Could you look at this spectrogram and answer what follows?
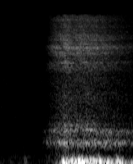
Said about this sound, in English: But seriously, let's do some quick breathing, some Tai Chi, you know, lift the orb of energy and things like that.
